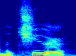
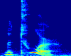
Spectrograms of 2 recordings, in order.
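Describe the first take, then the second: First: The ending rhymes with sewer. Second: The ending rhymes with door. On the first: The speaker calls it wrong. "Not mature, that rhymes with sewer" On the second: The speaker calls it right. "which rhymes with door"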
